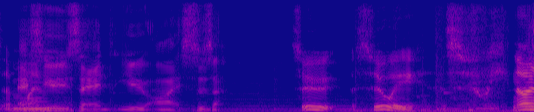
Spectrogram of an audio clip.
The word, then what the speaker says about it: Suzui: It's not Susie, it's Souza. Souza? Let me see. It's S-U-Z-U-I.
